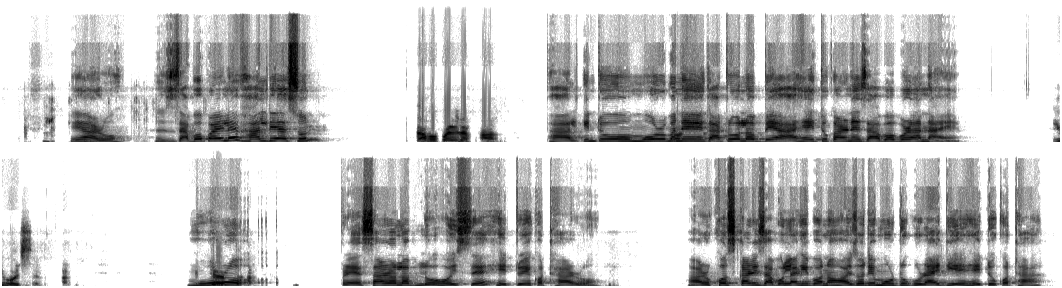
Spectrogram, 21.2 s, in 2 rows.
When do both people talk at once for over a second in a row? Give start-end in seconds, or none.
none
